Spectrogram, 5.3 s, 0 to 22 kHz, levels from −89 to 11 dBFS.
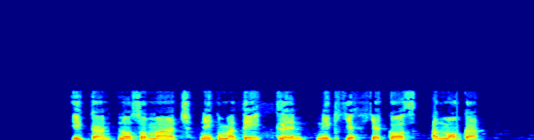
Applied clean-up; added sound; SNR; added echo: none; none; none; none.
